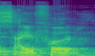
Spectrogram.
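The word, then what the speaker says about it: cipher: That is what is साइफर। तो इसका जो प्रोनाउंसिएशन है वो आप देख रहे हो, SAIPFHUR फर, सो साइफर।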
